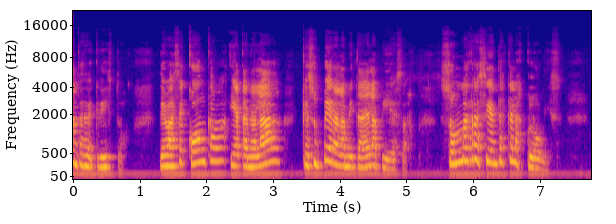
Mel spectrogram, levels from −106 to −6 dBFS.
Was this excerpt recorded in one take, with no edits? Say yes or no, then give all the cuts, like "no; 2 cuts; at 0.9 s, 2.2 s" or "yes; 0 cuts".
no; 1 cut; at 4.3 s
